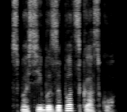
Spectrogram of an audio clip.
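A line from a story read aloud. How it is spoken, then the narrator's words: Whisper under breath. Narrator (Russian): прошептал себе под нос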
